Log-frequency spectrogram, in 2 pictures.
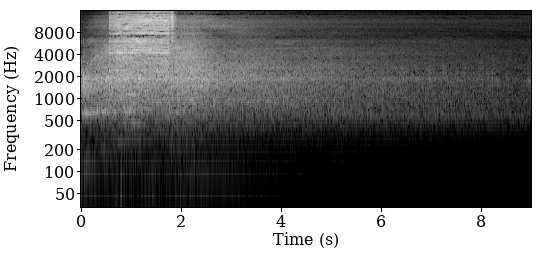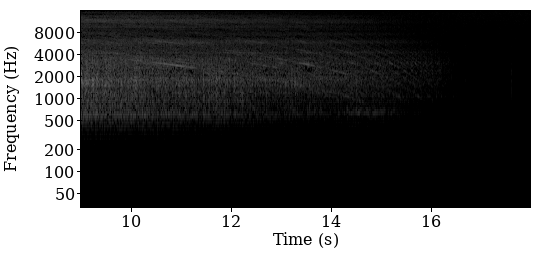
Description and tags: Hilti angle grinder 230mm (electric) running once cutting steel and slowing down.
